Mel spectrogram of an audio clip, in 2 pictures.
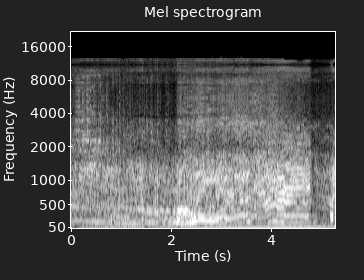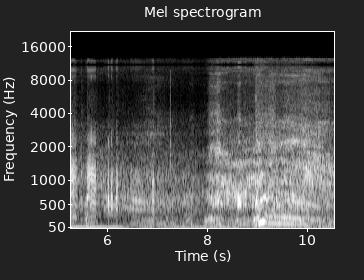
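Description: Two-stroke 250 motocross bikes revving on the track, their engine pitch repeatedly rising and falling with throttle and gear changes.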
